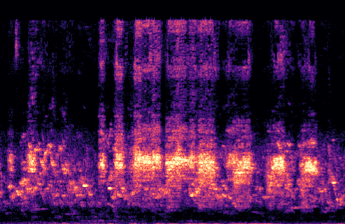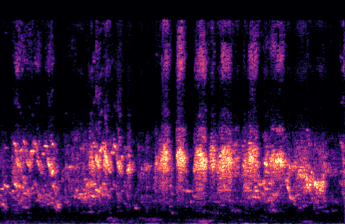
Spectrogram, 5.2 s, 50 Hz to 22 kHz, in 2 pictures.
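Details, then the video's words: Rapid rasping chirps and warbles from a colony of about 100 budgerigar pairs in Bahawalpur, several notes a second in an uneven stream over a low hum. "budges sound"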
